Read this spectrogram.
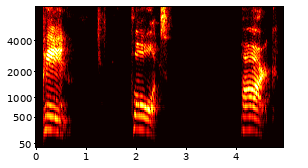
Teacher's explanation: let's talk about bilabial sounds these sounds are called bilabial because we use both the lips upper and lower lips to produce these sounds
